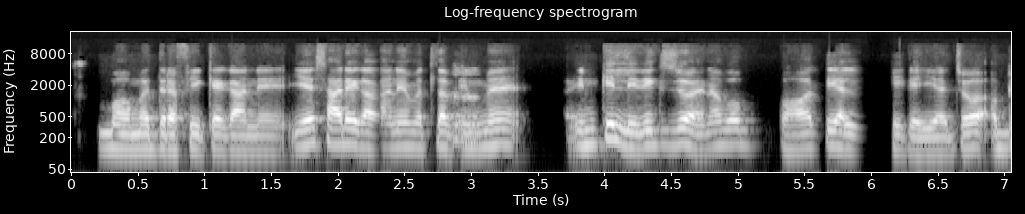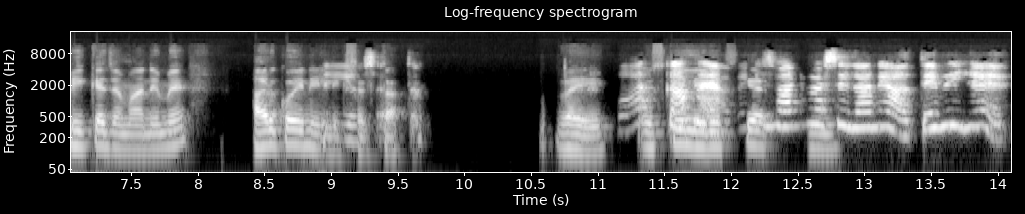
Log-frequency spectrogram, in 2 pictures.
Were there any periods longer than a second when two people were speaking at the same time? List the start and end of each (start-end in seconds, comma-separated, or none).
11.4-12.8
